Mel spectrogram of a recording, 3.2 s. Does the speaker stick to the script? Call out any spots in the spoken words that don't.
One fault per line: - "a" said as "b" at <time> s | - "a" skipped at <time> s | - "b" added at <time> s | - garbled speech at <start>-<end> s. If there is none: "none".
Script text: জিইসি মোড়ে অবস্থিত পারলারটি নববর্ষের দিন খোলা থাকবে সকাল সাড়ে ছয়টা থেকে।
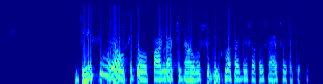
none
